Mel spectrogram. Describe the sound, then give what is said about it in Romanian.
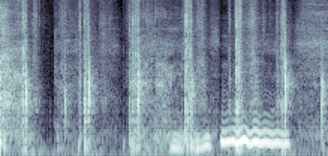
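A knife chops stuffing on a board with a few crisp, sharp knocks at uneven intervals. A wavering hummed voice joins partway through. “Să tăiem farsa.”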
